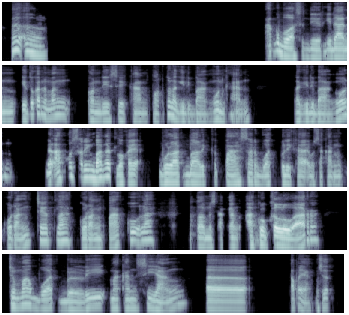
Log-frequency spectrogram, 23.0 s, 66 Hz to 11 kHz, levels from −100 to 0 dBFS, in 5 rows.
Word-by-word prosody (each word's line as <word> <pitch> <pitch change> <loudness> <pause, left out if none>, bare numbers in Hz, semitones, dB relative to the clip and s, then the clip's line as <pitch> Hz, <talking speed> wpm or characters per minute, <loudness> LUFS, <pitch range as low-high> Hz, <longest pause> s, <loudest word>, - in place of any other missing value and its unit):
Heeh. 140 -9 -1 2.9
Aku 145 +4 -1
bawa 110 -4 +6
sendiri. 95 -2 -5
Dan, 100 -1 +3
itu 115 +3 -1
kan 155 +1 +1
memang 140 +2 -2 0.2
kondisi 95 -1 -4
kantor 90 -2 -6
tuh 155 - -3
lagi 95 -10 0
dibangun 85 +5 -3
kan, - - -7 0.6
lagi 90 -1 -4
dibangun. 95 - -2 0.5
Dan - - +3
aku 180 +7 0
sering 155 -2 +1
banget 150 +1 +5
loh, 105 - +3
kayak 105 +1 +1 0.2
bolak-balik 105 -2 +3
ke - - -8
pasar 100 +4 0
buat 95 +1 -1
beli 95 -1 0
kayak 90 -2 -1
misalkan 90 0 -6
kurang 100 +5 -1
catlah, 150 0 0
kurang 90 -2 0
pakulah, 160 - 0 0.5
atau 100 - 0
misalkan 100 -1 -3
aku - - +3
keluar 105 - +8 0.5
cuma 135 +1 +1
buat 110 0 -1
beli 95 +7 -2
makan 110 0 -4
siang, 105 +3 -3 0.3
eee, 100 -1 +4 0.6
apa - - -3
ya, - - -5
maksudnya 125 +5 -6
105 Hz, 120 wpm, -25 LUFS, 95-135 Hz, 2.9 s, keluar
